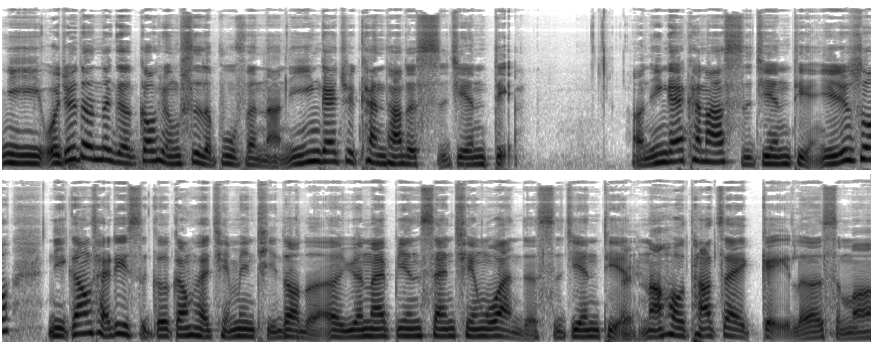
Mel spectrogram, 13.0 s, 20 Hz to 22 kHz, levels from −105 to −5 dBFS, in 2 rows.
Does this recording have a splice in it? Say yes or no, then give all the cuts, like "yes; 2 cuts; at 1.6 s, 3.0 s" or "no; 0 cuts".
no; 0 cuts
